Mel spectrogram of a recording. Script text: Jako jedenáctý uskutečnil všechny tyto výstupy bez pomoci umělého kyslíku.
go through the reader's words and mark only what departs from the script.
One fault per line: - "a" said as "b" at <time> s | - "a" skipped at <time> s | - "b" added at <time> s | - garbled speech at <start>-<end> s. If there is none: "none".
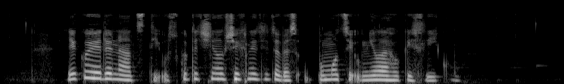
- "výstupy" skipped at 2.8 s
